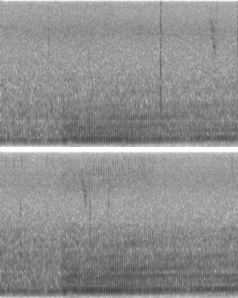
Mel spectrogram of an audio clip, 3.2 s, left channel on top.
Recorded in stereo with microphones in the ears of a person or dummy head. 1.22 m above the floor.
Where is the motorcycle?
85° right.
